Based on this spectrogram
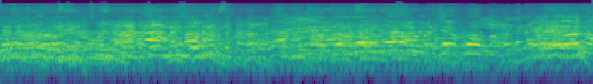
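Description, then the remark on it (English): A dense crowd of many overlapping voices clamors continuously at a flood relief camp, people trying to barge in through a smashed door blocked with a chair, loud and agitated, with shouts rising above a steady wall of chatter and no single speaker standing out. “Camp volunteers had to block it with a chair to stop people from barging in. I recorded some of the sound.”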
